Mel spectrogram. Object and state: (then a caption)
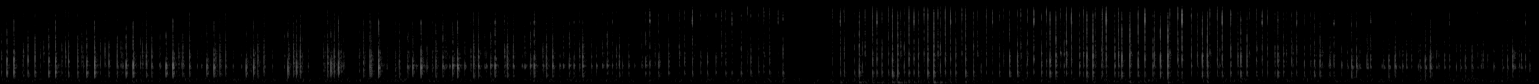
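Plastic console dock. A white, hollow plastic Switch dock with a printed emblem is held in both hands and tapped with long nails. Rapid, dense, dry clicking taps with almost no ring run throughout, broken by a few brief pauses.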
